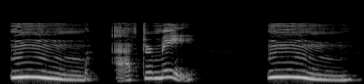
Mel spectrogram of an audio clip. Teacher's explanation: your mouth stays completely closed air does not flow freely from your mouth it is released through your nose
